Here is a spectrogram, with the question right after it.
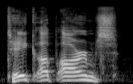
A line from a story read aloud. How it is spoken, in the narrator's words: he cried to the crew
